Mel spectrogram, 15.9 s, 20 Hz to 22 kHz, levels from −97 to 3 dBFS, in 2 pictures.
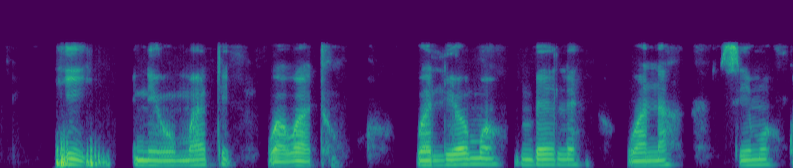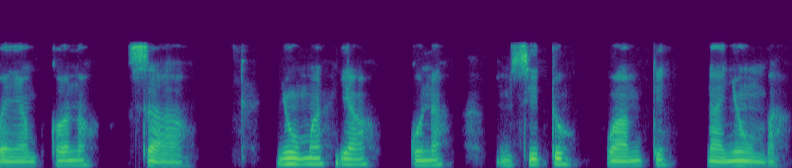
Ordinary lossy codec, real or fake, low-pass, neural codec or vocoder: Opus, 16 kbps; real; 7.2 kHz; none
